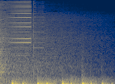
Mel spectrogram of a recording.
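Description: Logo sting: a brief high shimmering chime at the start over a rapid low pulsing beat that fades away.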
